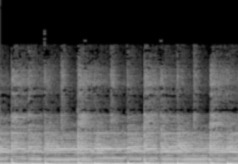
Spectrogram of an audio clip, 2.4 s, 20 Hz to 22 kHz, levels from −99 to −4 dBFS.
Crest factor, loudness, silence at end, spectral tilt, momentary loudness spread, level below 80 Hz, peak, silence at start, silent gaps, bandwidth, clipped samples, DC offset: 14 dB; -21 LUFS; 0 s; -4.5 dB/octave; 1 LU; -28 dBFS; -6 dBFS; 0 s; none; 16 kHz; under 0.1%; under 0.1%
